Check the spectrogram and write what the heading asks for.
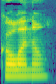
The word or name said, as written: koleno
